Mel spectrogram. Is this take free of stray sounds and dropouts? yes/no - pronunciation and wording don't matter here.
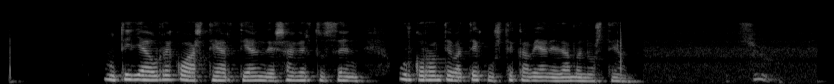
no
